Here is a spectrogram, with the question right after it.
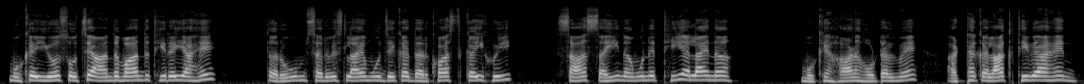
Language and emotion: Sindhi, fearful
